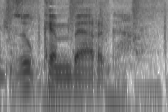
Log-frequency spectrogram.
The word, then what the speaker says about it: Zuckerberg: Il colore è bianco e blu, proprio come il portale di Mark Zuckerberg, detto bene? – Zuckerberg. – Va bene.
